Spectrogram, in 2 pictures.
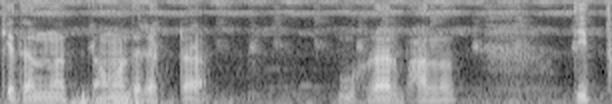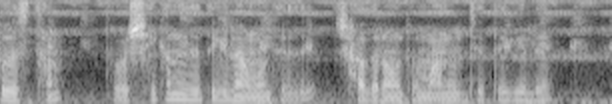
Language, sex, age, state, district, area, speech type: Bengali, male, 30-45, West Bengal, Birbhum, urban, spontaneous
